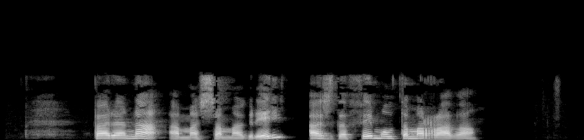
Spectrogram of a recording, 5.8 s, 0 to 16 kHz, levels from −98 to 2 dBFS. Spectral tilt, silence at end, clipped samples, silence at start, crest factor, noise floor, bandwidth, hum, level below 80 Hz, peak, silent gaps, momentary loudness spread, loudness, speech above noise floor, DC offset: -5 dB/octave; 1.1 s; under 0.1%; 0.95 s; 16 dB; under -90 dBFS; 7.8 kHz; none; -66 dBFS; -2 dBFS; none; 9 LU; -17 LUFS; over 74 dB; under 0.1%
